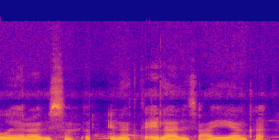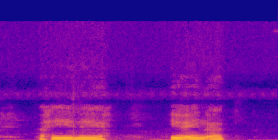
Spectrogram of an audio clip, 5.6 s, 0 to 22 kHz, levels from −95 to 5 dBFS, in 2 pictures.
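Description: From start to finish the speech sounds swirly, smeared and hollow, with consonant attacks blurred and nothing above 18.8 kHz. This is generation loss, likely from the audio being decoded and re-encoded with AAC-LC about four times, each pass quantising on a shifted frame grid so the damage compounds.

Between 0.66 and 0.90 s there is a brief garbled, jumbled moment. These are chunks out of order: a 60 ms chunk plays after the material that should follow it, which fits it arriving about three chunks late. Nothing is missing, only misplaced.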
